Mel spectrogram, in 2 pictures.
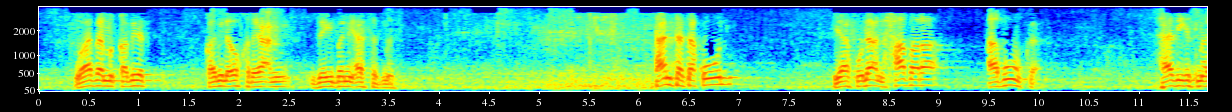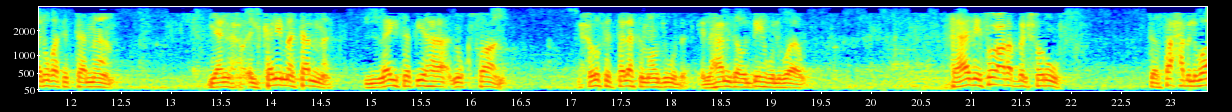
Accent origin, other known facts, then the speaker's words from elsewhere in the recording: Egypt; احنا كمصريين بنتكلم بلغة القصر الآن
